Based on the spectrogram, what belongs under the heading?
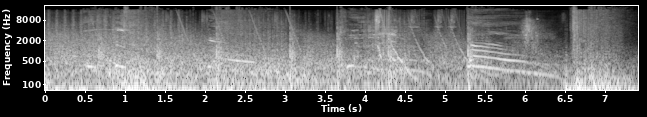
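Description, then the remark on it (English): A dense, loud barrage of rapid laser zaps with descending pitch sweeps, layered over rumbling explosions and crackling blasts, continuous for several seconds with a few sharper hits standing out. “After an intense but short barrage of laser fire and explosions, the smoke clears”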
